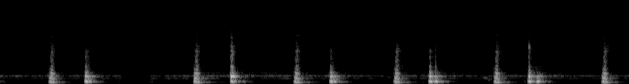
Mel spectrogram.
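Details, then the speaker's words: Regular heartbeat about 60 a minute; each second sound comes as two close taps: a split second heart sound (diastolic / S2 splitting), played as a teaching recording. "Podría ser desdoblamiento en síol. M. M. Desdoblamiento diastólico. Exacto. Desdoblamiento diólico o del segundo ruido."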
